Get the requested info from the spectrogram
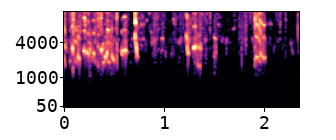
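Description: Irregular clusters of short, high-pitched squeaks and chirps from the sped-up sound of a time-lapse.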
